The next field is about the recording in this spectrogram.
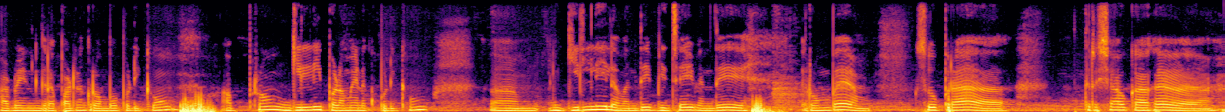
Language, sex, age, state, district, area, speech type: Tamil, female, 18-30, Tamil Nadu, Mayiladuthurai, urban, spontaneous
